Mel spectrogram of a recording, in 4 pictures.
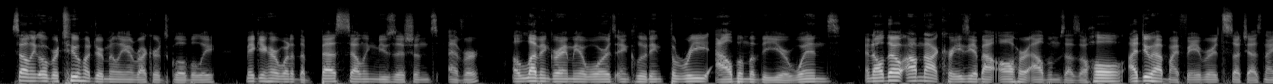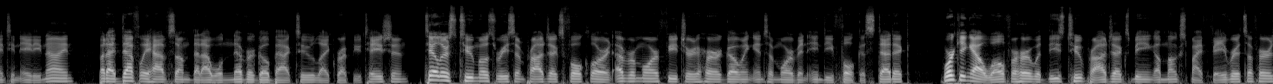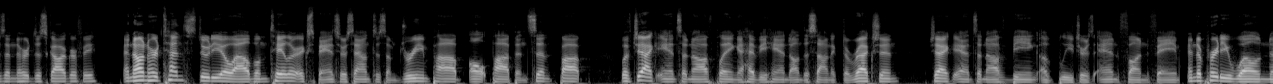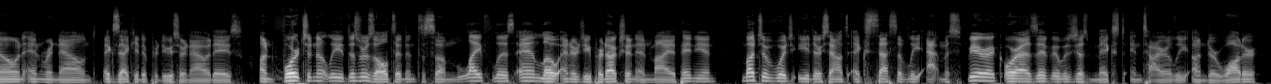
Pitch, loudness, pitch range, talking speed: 125 Hz, -24 LUFS, 110-140 Hz, 205 wpm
